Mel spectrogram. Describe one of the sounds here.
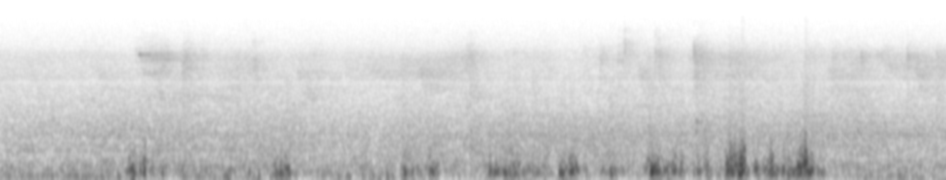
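A plastic bottle thumps and knocks against a wicker basket.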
